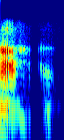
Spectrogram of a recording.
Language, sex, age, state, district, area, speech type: Sindhi, female, 60+, Rajasthan, Ajmer, urban, conversation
